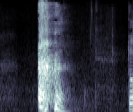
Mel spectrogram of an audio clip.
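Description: A man clears his throat once with a short, loud cough about half a second in, heard through a handheld microphone held close to his mouth.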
